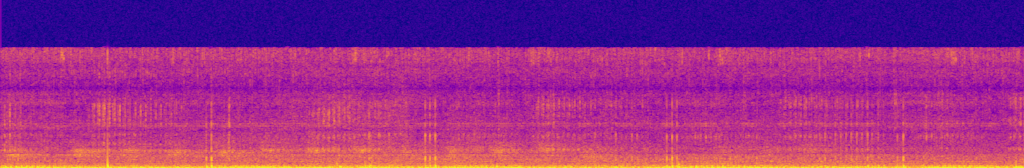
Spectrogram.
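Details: Relaxed on the couch on a Friday afternoon, Patches the cat keeps up a constant low, throbbing purr, steady in rhythm, with a few faint clicks and rustles indoors.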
